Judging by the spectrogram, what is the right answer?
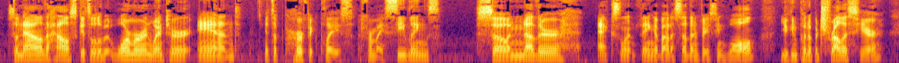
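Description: A man at a moderate pace, with fairly even intonation and a dry sound with no echo. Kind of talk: casual vlog chat. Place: garden. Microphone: phone near.

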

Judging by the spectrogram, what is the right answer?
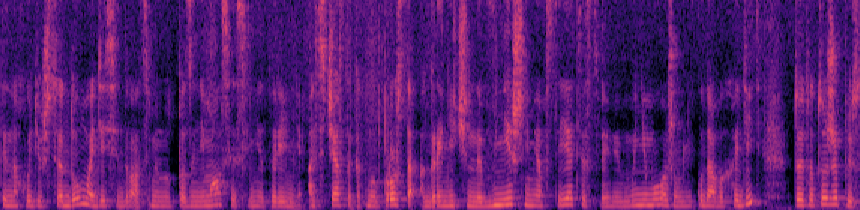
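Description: At a very fast pace, a woman speaks with a warm, dark, mellow tone and fairly even intonation. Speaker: life coach and vlogger. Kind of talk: monologue to camera, vlog-style talk. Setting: home video recording. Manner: warm, conversational, reflective. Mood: calm, reflective. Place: home room. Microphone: lapel.

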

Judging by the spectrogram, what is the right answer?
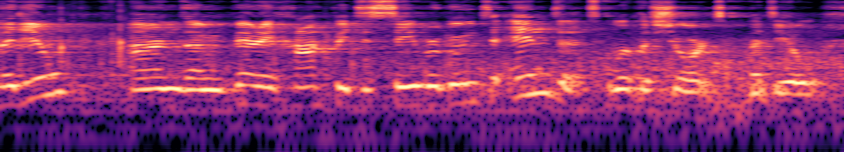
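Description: A man speaks with a Scottish accent at a moderate pace. His pitch swings very widely, and background noise is noticeable. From Scotland, Fife. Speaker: youth activist. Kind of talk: compering announcement; rally speech. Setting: outdoor stage with crowd. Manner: rousing. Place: street.

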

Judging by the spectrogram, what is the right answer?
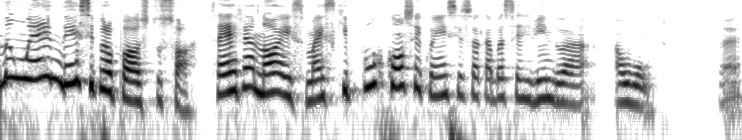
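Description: Over a quiet background, a woman speaks at a moderate pace in a high pitch, with very wide pitch swings. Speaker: personal development coach and entrepreneur; personal development coach. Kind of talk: casual interview. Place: studio. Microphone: studio mic.

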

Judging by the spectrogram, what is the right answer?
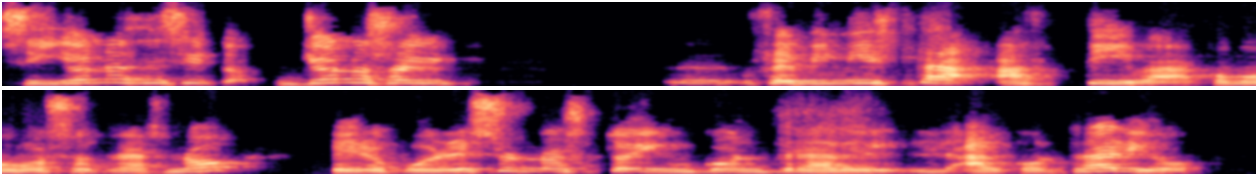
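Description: Over a quiet background, the speech moves at a fairly slow pace with ordinary pitch variation. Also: woman. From Basque Country. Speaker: audience member. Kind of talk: audience question. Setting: video call. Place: home room. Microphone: video call.

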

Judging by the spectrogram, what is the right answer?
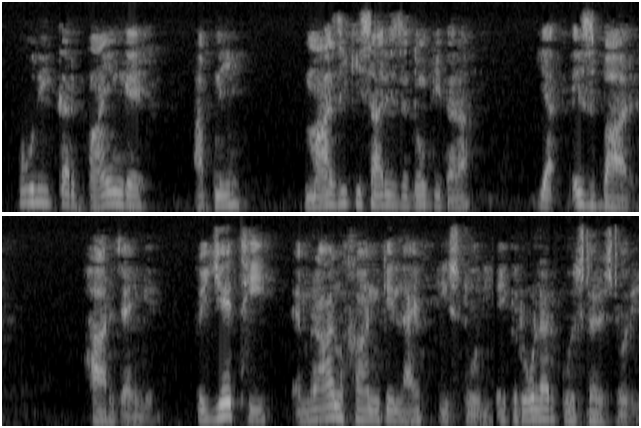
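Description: This man speaks at a very slow pace, leaving long, frequent pauses, with ordinary pitch variation and a somewhat breathy voice. Light background noise sits under a dry sound with no echo. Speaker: storytelling commentator. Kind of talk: commentary. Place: home room. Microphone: studio mic.

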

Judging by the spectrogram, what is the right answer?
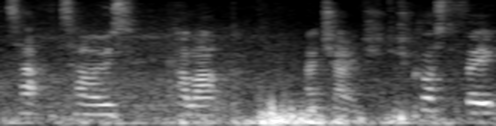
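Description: A man speaks at a very slow pace. Loud background noise runs behind him. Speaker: fitness instructor. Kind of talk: workout instruction with counting. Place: garden. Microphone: camera far.

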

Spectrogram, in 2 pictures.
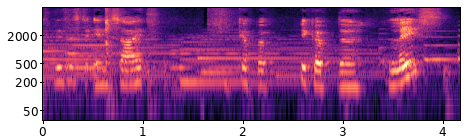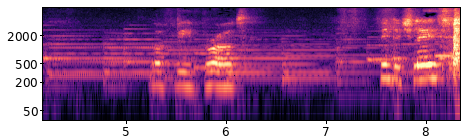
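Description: Clear music plays behind a woman who speaks at a very slow pace. Her pauses are long and frequent. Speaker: fashion designer. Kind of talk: casual talk while sewing. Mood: calm, focused. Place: home room. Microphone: phone near.

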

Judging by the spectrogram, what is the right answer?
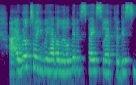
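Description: A woman's fairly high voice in an Australian accent over a quiet background. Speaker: cruise line sales executive. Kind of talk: webinar presentation. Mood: warm, enthusiastic sales tone. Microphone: video call.

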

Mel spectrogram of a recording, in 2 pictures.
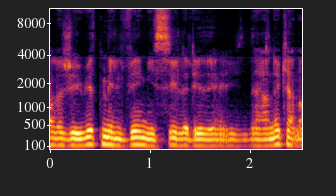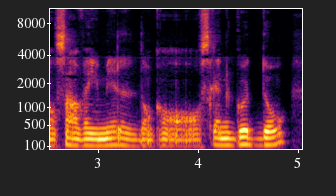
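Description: Against a quiet background, a man with a Quebec accent speaks at a moderate pace in a medium pitch. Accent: Québécois French. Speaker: winery owner; guest. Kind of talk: interview. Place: home room. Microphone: webcam.

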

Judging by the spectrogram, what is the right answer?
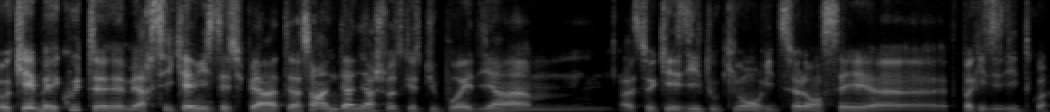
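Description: Against a quiet background, a man of medium pitch talks at a very fast pace with ordinary pitch variation. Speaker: teacher and podcast host. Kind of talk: casual interview. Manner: hesitant, lots of fillers.

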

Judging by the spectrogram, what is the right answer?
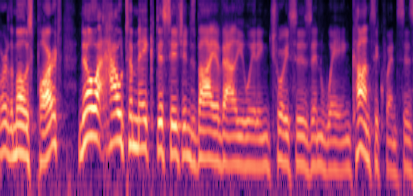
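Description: Against a quiet background, a man with a fairly high voice talks with hardly any pauses, lively intonation and big swings in loudness. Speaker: science educator. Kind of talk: educational science explainer. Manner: fast. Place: studio. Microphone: lapel.

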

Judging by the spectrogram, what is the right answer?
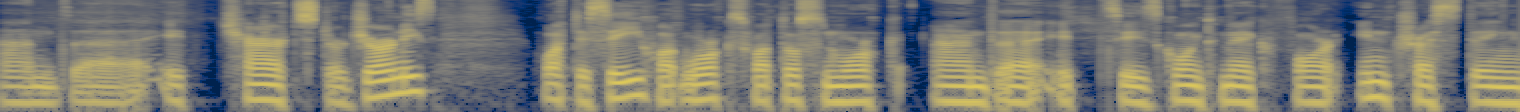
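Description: A man in an Irish accent, medium in pitch, dark and mellow in tone, at a fairly slow pace, with a dry, close sound and no echo. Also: fairly even intonation. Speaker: radio presenter of a farming show. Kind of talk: radio interview. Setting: studio.

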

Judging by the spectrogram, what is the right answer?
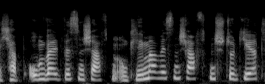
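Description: A woman's high-pitched voice at a very fast pace, with ordinary pitch variation and a dry sound with no echo. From Swabia, Germany (Tübingen); Swabia, Germany. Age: 30s. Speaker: local election candidate; election candidate. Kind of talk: campaign self-introduction. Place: open country. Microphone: lapel.

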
